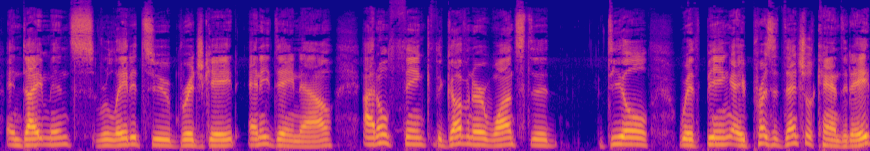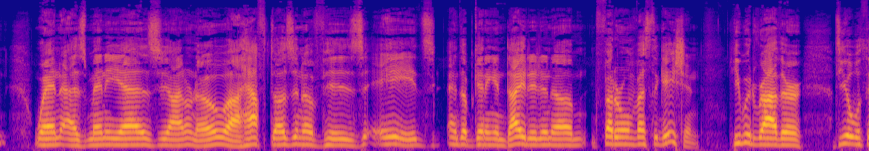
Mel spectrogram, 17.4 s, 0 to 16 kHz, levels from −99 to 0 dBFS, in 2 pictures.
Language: English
